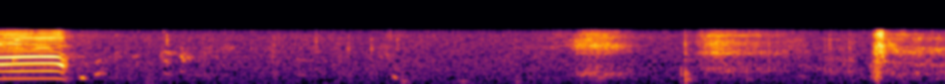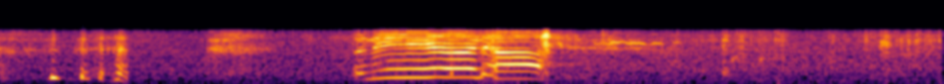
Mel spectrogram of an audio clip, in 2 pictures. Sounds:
Speech

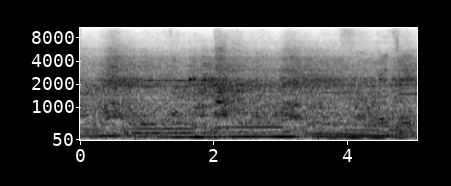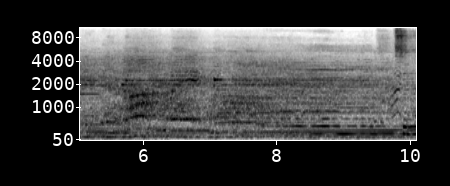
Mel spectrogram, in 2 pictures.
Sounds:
Male singing, Music, Crowd, Choir, Female singing

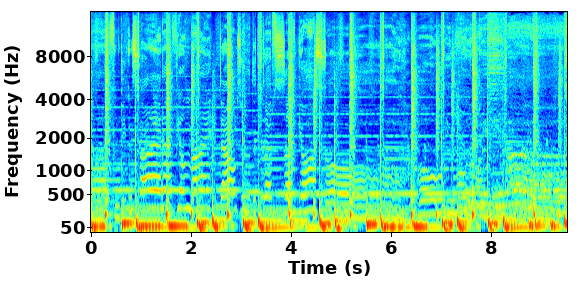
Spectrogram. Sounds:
Rhythm and blues, Music

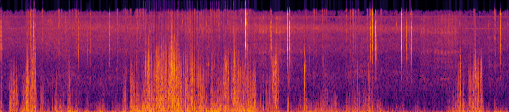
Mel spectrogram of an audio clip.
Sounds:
outside, rural or natural

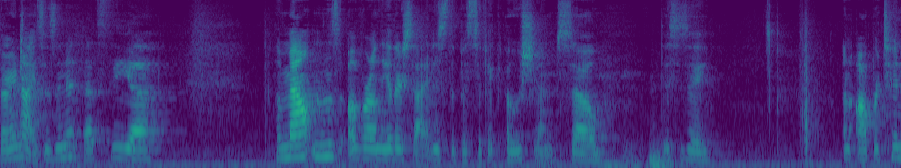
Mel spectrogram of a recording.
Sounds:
Speech

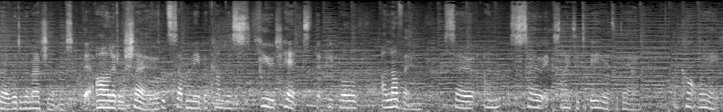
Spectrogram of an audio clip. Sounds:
Speech, Music

